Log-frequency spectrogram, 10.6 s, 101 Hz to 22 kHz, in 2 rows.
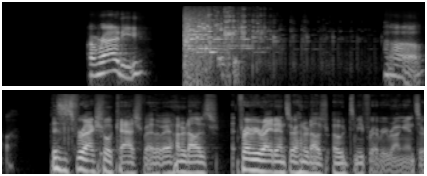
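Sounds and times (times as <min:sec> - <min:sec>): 
speech: 0:01.1 - 0:01.8, 0:04.8 - 0:10.5
bowl breaking: 0:02.3 - 0:04.8.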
